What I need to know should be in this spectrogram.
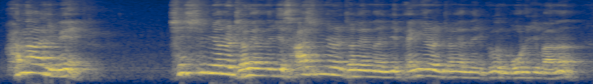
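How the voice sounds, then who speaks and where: A man's voice: sits high, fast, a little mellow. An older man, a guest preacher, giving a sermon in a conversational way, often adding short affirming interjections. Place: church sanctuary. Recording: very echoey hall, voice from far off.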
